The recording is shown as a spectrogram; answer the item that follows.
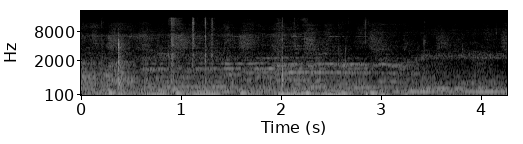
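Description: Background music with a steady bass line, with a few light clicks of a serving utensil against a metal pot as chili is spooned into a bowl.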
